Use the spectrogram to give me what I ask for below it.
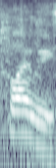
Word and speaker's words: Chloe's: special meals this is Chloe's as well Chloe's greatest Chinese Takeaway in downtown pathos that's for sure see you don't pronounce s at the end Mr Paulo Chloe is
